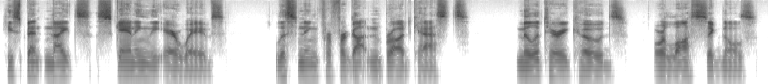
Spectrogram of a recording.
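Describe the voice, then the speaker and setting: A man narrating a scripted scary story in a measured, ominous manner, in short deliberate phrases. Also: sits low, steady tone, a bit bright, no echo, studio quality.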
